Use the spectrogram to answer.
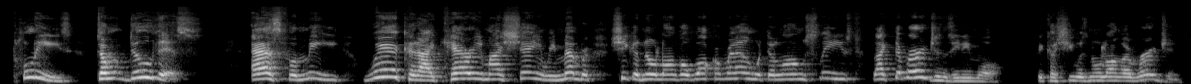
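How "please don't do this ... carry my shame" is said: imploring, pleading, begging voice. Retelling a sister's plea to her brother: imitating a pleading woman. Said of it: "she's begging".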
